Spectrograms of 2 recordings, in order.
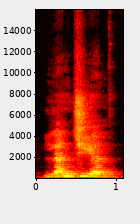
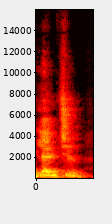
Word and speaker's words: luncheon: अब यहाँ पे कुछ लोग इसका जो प्रोनाउंसिएशन होता है वो गलत बोलते हैं, जैसे लंचियन। तो लंचियन नहीं है, ये है लंचन, द लंचन।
